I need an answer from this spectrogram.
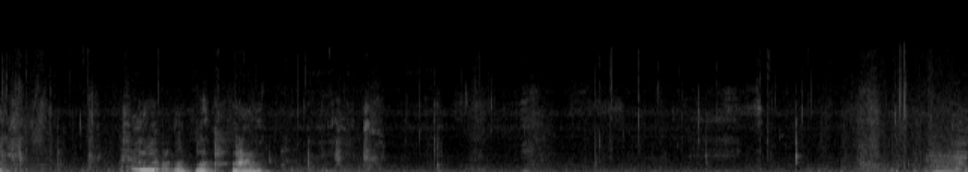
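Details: Black and tan dachshund brothers Manny and Franky, rescued from Georgia, resting after wrestling: one brief burst of wavering, yodel-like whining grumbles, then mostly quiet with faint rustling and a soft low sound at the end.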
